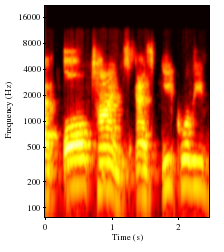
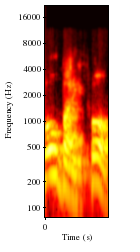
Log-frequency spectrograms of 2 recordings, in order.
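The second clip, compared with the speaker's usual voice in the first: nonchalant, casual, totally unbothered mumble. Telling a joke, acting out the man's third call, mumbling nonchalantly. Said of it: "he kind of mumbles nonchalantly".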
